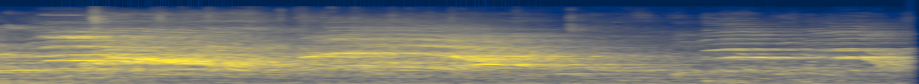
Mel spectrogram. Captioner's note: whistle blowing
